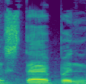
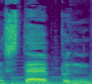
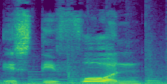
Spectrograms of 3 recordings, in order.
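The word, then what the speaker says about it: Stephen: Hindi po maganda ang history ng isang Stepen Curry sa Nike pagkatapos na ma-mispronounce ang kaniyang pangalan sa Stephone Curry at tinawag pa siyang set nito.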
